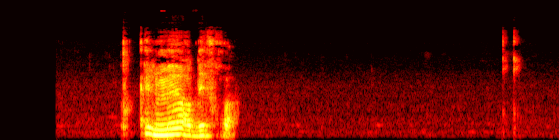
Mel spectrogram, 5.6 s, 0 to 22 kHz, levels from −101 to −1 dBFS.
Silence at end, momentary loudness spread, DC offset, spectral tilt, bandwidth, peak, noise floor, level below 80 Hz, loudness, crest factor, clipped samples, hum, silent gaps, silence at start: 3.25 s; 25 LU; under 0.1%; -6.5 dB/octave; 7.8 kHz; -2 dBFS; -70 dBFS; -54 dBFS; -15 LUFS; 20 dB; under 0.1%; none; none; 1.25 s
